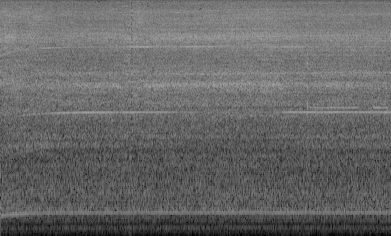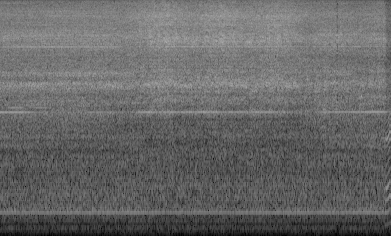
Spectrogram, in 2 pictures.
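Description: A new vacuum runs steadily, drawing material from a press with a constant loud whine and a broad rushing hiss, unchanged for the whole stretch and with no talking over it.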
